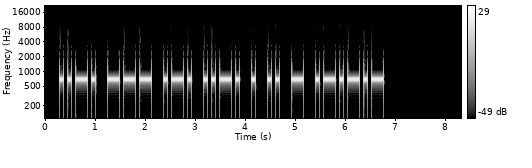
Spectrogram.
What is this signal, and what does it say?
Morse code, heard as a keyed tone, about 15 wpm, 700 Hz. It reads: FORFEIT.
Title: A Sound Of Thunder 15wpm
